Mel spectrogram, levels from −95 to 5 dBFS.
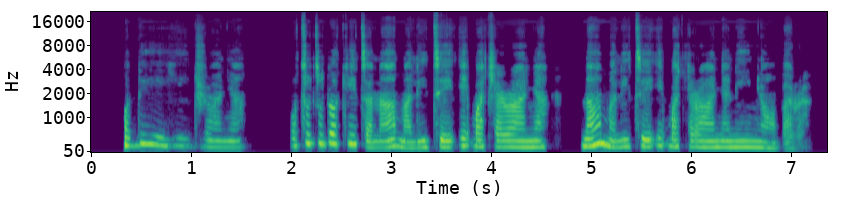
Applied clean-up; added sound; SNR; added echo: none; none; none; none.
